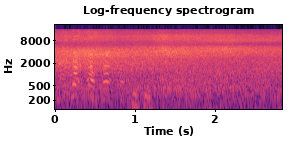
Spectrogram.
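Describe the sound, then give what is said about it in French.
A steady, close roar of ocean surf washing continuously onto the shore beside a seawall with paving stones, with a couple of faint swells early on and what may be voices buried in the noise. “Voilà, le bruit des vagues ici.”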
